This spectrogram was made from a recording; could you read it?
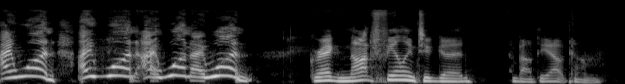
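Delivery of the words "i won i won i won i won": very high, very slow, drawn-out excited scream. Recapping a show scene where one character beats another, retelling an excited scream. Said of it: "jumps up and down and screams".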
